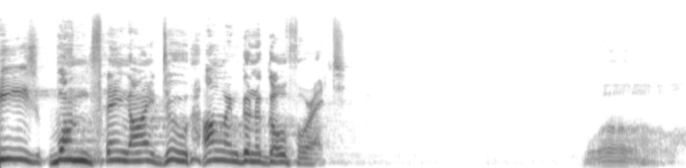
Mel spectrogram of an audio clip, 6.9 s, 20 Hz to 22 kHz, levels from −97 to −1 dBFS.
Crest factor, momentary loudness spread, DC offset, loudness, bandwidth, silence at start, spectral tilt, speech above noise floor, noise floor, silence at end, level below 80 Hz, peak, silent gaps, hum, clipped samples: 18 dB; 22 LU; under 0.1%; -36 LUFS; 14 kHz; 0 s; -6.5 dB/octave; over 54 dB; under -90 dBFS; 0.4 s; under -90 dBFS; -20 dBFS; none; none; under 0.1%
